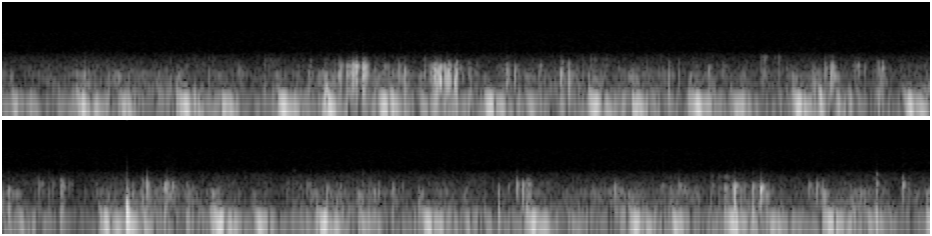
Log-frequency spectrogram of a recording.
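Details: Morning stomach rumbling through a stethoscope: irregular low gurgles and rumbles; active bowel sounds (borborygmi).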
